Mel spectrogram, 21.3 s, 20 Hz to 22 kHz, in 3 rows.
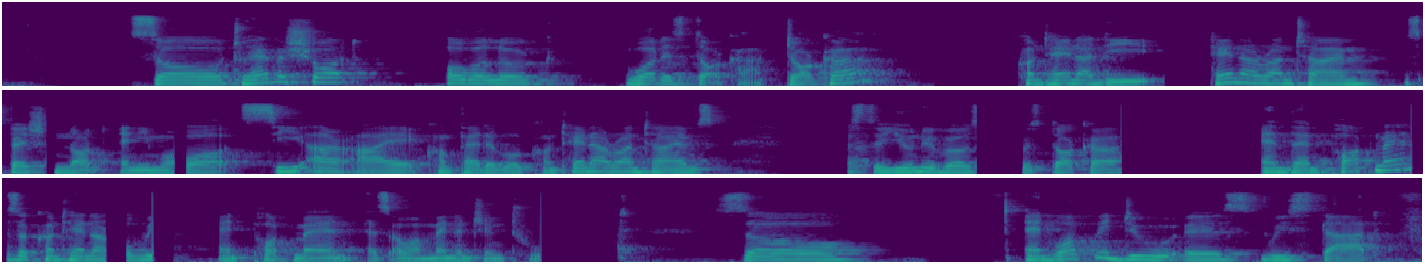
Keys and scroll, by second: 16.8 Right, 17.2 typing, 18.5-19.2 typing.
